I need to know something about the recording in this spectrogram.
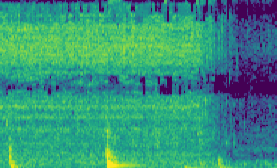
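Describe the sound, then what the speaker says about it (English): Cold water from a kitchen tap runs over cooked noodles, giving a steady hiss broken by a few soft knocks and splashes, close and without talk. "We're just running some cold water through them to stop them from cooking."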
